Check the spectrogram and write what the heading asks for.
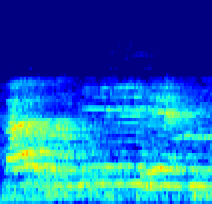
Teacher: mim mati bertemu dengan huruf ba. Maka ingat, ditekan cara membacanya. Tarmihim, ya, ditekan bihinjar. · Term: ikhfa syafawi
